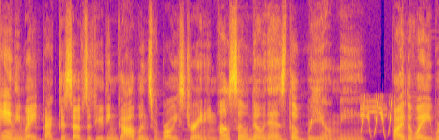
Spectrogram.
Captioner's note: unpause sound effect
